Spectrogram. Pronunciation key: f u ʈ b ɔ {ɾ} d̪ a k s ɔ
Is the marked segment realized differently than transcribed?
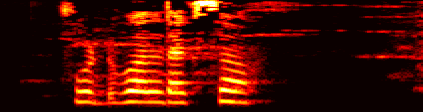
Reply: yes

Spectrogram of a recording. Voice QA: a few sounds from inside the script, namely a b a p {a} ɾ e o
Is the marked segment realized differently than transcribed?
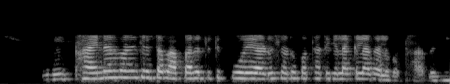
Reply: no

